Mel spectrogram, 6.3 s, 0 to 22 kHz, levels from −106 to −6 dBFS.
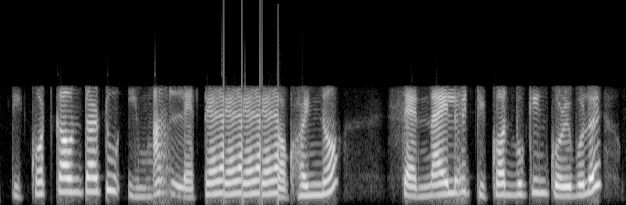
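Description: Right after "টিকট কাউণ্টাৰটো", from 1.45 to 1.82 s, there's VoIP packet loss concealed by the speech codec. About 160 ms goes missing in gaps scattered over roughly 240 ms, and the decoder smears the last sound into a fading buzzy tone or coloured noise. There's a shorter hit of about 60 ms at 4.55 to 4.69 s. In between, from 2.24 to 2.78 s, it's a CD stuck on one turn: the same 182 ms snippet plays three times, with a tiny mute at each jump, giving that quick, even stutter.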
